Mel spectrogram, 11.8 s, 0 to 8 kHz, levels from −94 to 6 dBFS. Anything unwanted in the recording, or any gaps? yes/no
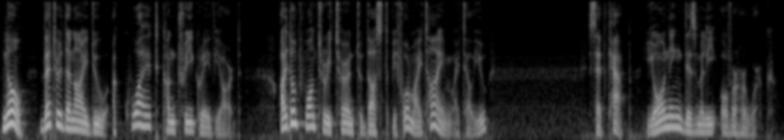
no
